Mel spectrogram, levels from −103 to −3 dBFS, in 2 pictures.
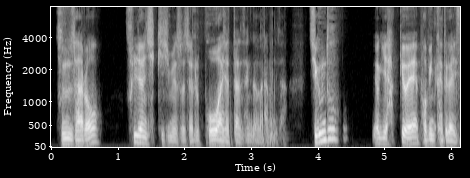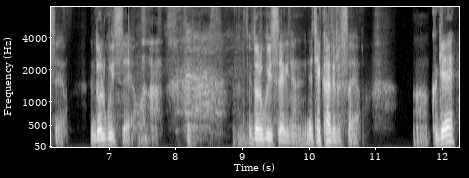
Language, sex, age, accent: Korean, male, 40-59, native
